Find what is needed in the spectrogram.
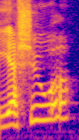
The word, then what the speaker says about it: Jeshua: I think we say Yeshua. It's spelled J-E-S-H-U-A by our author, which means Jehovah is salvation.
